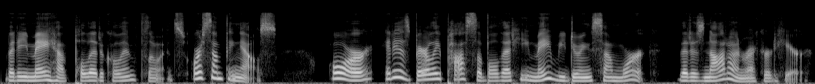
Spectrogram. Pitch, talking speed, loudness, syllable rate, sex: 195 Hz, 200 wpm, -19 LUFS, 5.7 syllables/s, female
